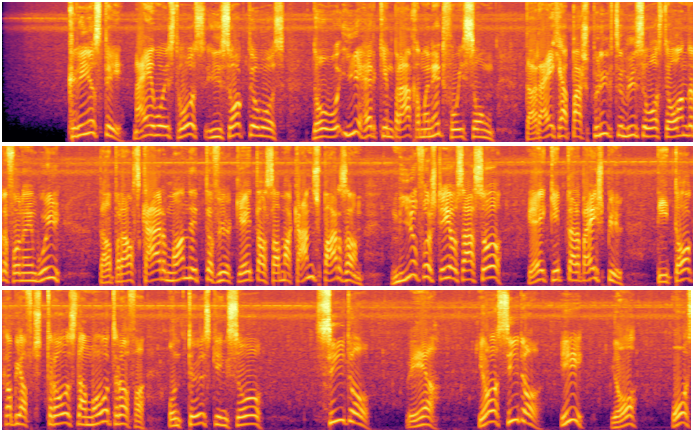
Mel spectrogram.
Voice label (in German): Deutsche Dialekte Bayer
